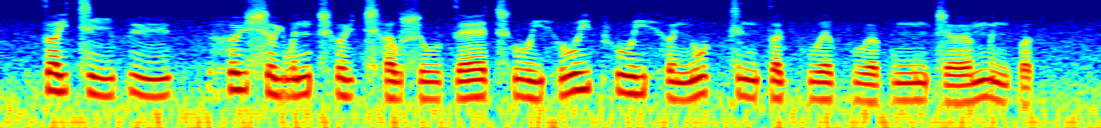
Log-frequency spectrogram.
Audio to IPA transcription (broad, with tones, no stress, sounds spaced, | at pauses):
t̪ ɐ˥ j t͡s iː˨˥ p yː˨˧ | h ɵ˥ ɥ s ɵ˨ ɥ w ɵ˥ n t͡sʰ ɵ˨ ɥ t͡sʰ ɐ˨˩ w s uː˨˩ t̪ ɛː˧ t͡sʰ uː˨˩ j h uː˥ j pʰ uː˧ j h ɵ˨˥ n w ʊ˥ k̚ s ɪ˧ ŋ t̪ ɐ˨ j kʷʰ ɛː˨ kʷ œː˨ p ʊ˧ ŋ ɵ˨˩ n t͡s œː˨˥ m ɵ˨˩ n p ɐ˨˥ k̚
